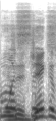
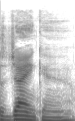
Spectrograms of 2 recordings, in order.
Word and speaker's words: Jenkins: is in the building Jenkins or jenin don't say my name like that is a j can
